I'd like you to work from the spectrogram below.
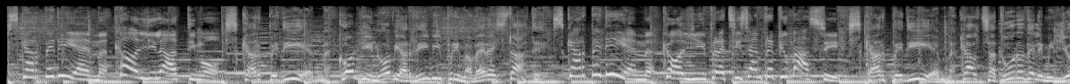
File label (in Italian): Scarpediem Spot Radio; Linea 1 Abruzzo Marche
